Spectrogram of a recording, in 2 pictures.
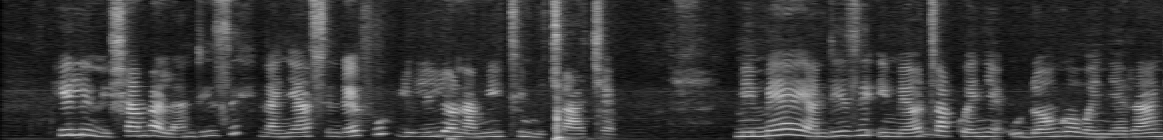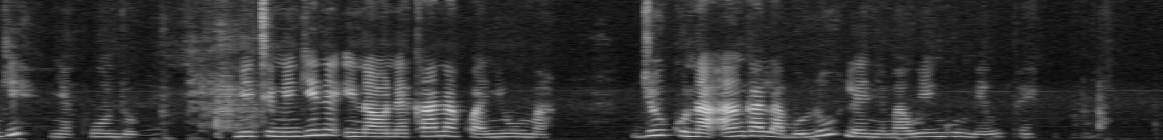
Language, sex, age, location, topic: Swahili, female, 18-24, Kisii, agriculture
